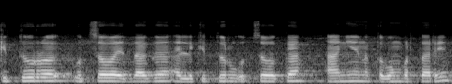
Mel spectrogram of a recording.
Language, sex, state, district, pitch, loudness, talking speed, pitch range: Kannada, male, Karnataka, Belgaum, 145 Hz, -15 LUFS, 120 wpm, 140-155 Hz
